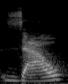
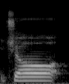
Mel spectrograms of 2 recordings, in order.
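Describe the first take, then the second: First: The name is said with an 'ow' vowel. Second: The name is said with Chinese sounds. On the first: The speaker calls it wrong. "that's definitely not right" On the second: The speaker calls it right. "his Chinese pronunciation"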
